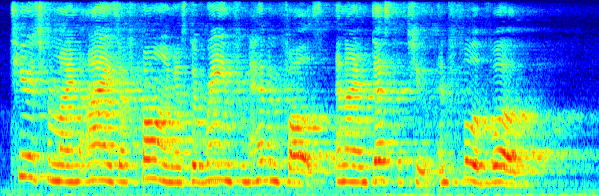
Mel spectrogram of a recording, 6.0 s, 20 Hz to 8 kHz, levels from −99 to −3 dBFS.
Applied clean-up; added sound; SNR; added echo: none; none; none; reverberation time 2.1 s.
